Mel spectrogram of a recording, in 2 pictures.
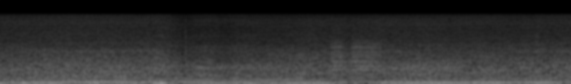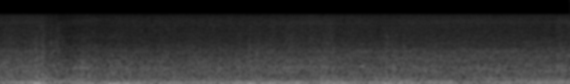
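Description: A car engine hums steadily as the car drives fast down a road.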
